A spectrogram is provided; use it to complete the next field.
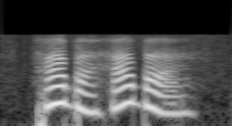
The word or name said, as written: hubba-hubba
